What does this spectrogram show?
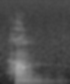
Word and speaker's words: Hong: same time mentally repeat the seed syllable mantra home which rhymes with song imagine that the breath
